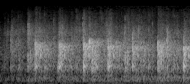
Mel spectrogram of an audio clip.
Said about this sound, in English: I really wanted applause, and so that's why I did that. Kind of thank you, you know.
